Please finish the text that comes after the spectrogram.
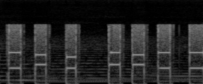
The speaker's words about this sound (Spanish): Marcó el número.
